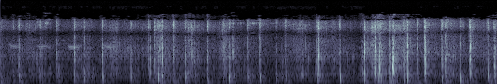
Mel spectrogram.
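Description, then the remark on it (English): Horse hooves clip-clop steadily at a brisk, uneven pace, sharp knocks repeating with no voices, as riders move along to track a man's trail. “You ride to one side, and I'll follow his trail.”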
